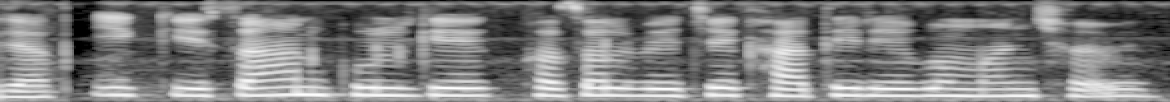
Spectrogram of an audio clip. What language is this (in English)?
Bhojpuri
